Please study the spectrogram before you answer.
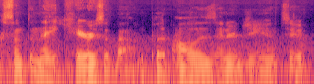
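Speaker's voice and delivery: normal talking voice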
